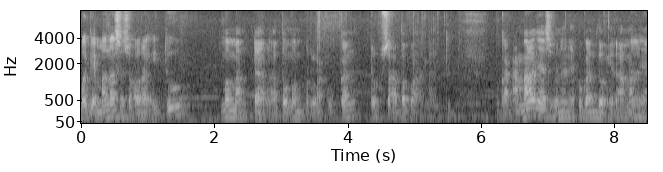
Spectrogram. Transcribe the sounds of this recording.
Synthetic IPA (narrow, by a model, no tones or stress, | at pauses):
baɡajmanas̬əsə̰ʔo̰ɾaŋit̪u | məmandaŋa̰t̪awməmpərla̰kukand̥osa̰ːt̪awpaɦala̰it̪u | b̥ukanʔa̰malɲasəbənarɲab̥ukand̪oɦɪra̰malɲa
